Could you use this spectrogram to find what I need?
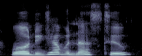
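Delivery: ordinary talk, nothing marked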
